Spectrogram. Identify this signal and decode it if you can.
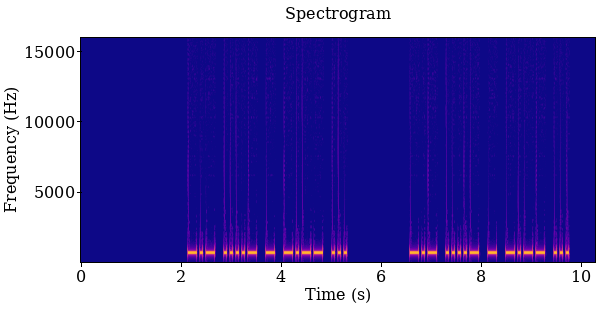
Morse code, heard as a keyed tone, about 20 wpm, 700 Hz. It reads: K4TYS K4TYS
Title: USA Call Signs - 5 Characters - Repeated 2x - 20wpm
